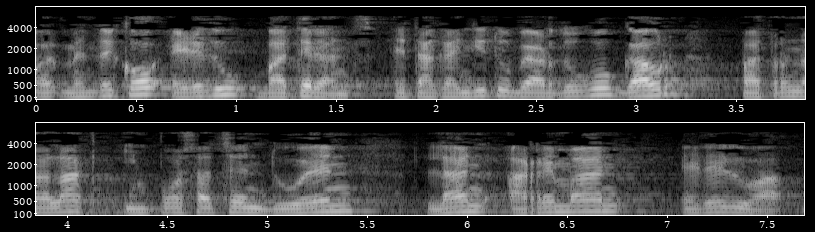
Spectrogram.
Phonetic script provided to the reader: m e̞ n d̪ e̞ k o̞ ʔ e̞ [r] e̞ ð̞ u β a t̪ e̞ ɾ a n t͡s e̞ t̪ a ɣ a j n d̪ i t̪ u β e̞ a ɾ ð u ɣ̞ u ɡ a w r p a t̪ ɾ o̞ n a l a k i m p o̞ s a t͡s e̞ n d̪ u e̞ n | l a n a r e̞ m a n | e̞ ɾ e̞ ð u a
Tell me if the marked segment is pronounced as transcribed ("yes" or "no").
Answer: no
